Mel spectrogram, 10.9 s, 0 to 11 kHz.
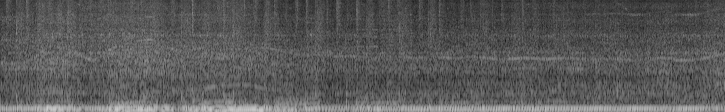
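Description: Background music playing over the 3.0-litre twin-turbo inline-six of a 2007 BMW 335i running, a bit louder in the first few seconds.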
